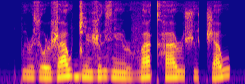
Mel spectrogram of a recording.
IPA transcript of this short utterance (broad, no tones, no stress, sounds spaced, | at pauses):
p ɨ ɹ z o ɹ ʐ a w d͡ʑ ĩ ʐ ɨ z ẽ ɹ v a kʰ a ɹ ʃ ɨ t͡ʃ a w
